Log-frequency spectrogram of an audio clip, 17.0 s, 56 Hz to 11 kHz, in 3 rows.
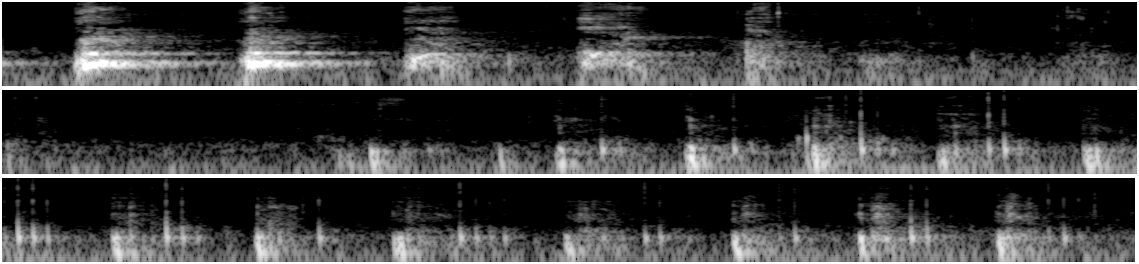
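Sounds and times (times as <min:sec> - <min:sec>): person coughing: 0:00.4 - 0:04.0.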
